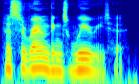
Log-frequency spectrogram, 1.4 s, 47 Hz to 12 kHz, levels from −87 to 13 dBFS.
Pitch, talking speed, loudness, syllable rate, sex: 120 Hz, 170 wpm, -18 LUFS, 5.4 syllables/s, male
